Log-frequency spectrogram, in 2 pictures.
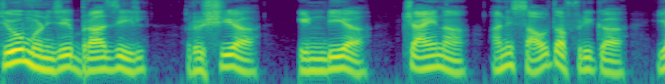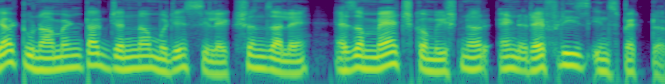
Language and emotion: Goan Konkani, neutral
